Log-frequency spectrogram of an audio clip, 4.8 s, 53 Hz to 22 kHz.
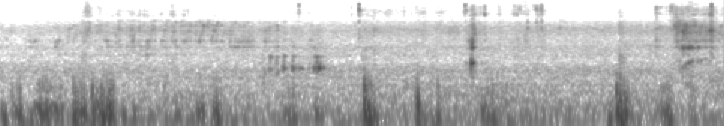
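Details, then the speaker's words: Pittsburgh 1.5-ton low-profile jack, stuck piston repair, bleeder screw removed, handle turned counterclockwise: irregular gurgling spurts and low thumps with each pump stroke as trapped air is purged, repeated until noise stops. "And now that we've turned the handle counterclockwise, we're going to go ahead and then start pumping it. And we want to, basically you could hear the air coming out there."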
